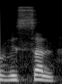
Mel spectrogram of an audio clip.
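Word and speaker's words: whistle: कासल और विसल यानी सल शल भी नहीं होगा। सल करके उच्चारण होगा। और टी यहां पर क्या है? साइलेंट है। कास्टल होता नहीं तो विस्टल होता तो टी साइलेंट है।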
